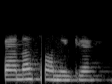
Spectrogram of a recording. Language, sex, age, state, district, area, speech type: Hindi, female, 30-45, Madhya Pradesh, Balaghat, rural, conversation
